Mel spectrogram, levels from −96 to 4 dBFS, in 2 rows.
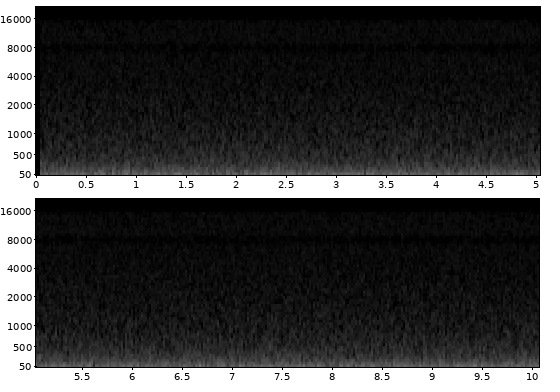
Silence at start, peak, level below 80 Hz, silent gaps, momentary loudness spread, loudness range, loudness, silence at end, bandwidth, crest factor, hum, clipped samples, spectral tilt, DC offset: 0 s; -46 dBFS; -62 dBFS; none; 1 LU; 0 LU; -64 LUFS; 0 s; 16.5 kHz; 14 dB; none; under 0.1%; -4.5 dB/octave; under 0.1%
